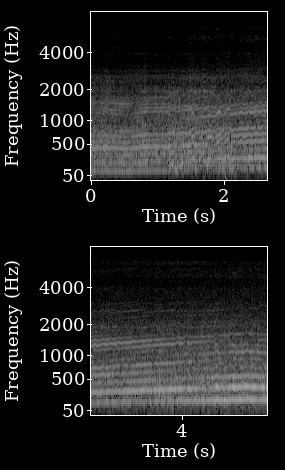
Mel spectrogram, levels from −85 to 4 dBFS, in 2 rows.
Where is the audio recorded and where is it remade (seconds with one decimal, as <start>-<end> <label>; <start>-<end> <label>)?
0.0-5.3 recorded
